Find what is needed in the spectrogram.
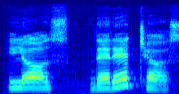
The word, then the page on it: los derechos: spanish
